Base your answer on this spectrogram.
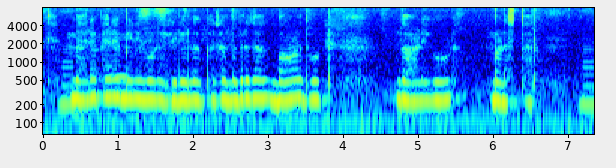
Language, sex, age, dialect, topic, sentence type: Kannada, male, 18-24, Northeastern, agriculture, statement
